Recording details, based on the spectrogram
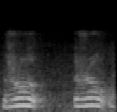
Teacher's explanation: وجعلناها رجوما للشیاطین، رو، رو ہونٹ گول کیجئے، رائے مفخمہ ہے، گول ہونٹ کر کے پڑھیں گے، اس کو ضمہ ہے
